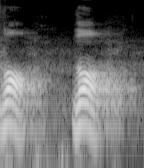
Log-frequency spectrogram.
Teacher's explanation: دوسرا، اس کو ادا کرتے ہوئے منہ کو گول نہیں کرنا، ضا نہیں کہنا بلکہ ضا ضا ضا. زبان کی نوک دانتوں کی نوک سے ٹچ ہوتی ہے لیکن منہ گول نہیں ہوتا، ضا نہیں کہنا، ضا ضا.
